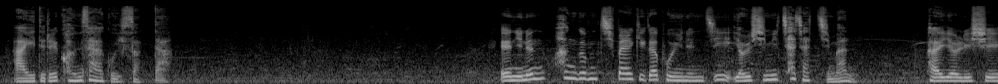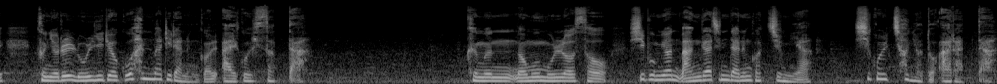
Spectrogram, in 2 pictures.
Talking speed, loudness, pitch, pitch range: 245 characters per minute, -27 LUFS, 170 Hz, 150-210 Hz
